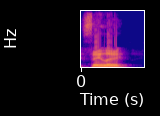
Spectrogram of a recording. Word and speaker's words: Sele: This week, we're going to run over the Sele, Rhymes with Pele, mm-hmm.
